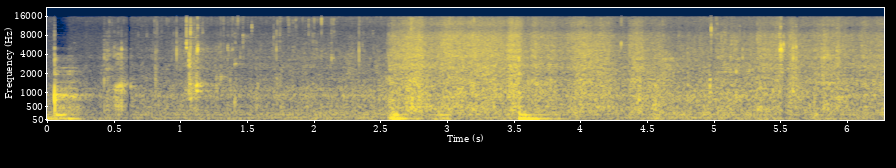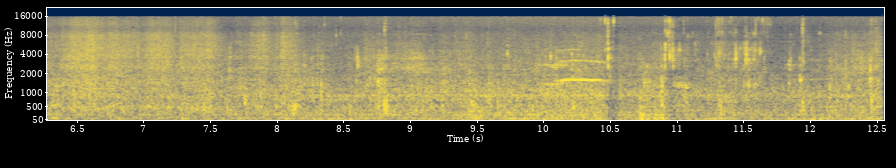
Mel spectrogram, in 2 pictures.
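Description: A man bites into crispy fried chicken with a crunch.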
